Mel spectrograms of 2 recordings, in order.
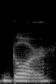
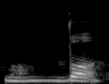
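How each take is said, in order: First: The consonant sounds like a plain d. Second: The consonant is a heavy, emphatic sound. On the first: The speaker calls it wrong. "should not be pronounced is door" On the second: The speaker calls it right. "using the side of your tongue in between your teeth"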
